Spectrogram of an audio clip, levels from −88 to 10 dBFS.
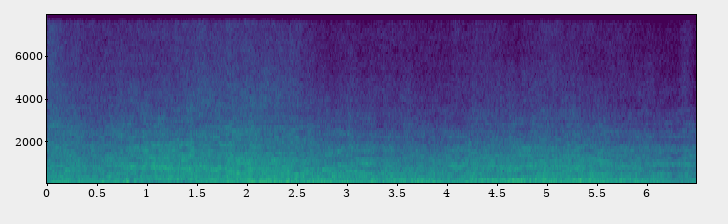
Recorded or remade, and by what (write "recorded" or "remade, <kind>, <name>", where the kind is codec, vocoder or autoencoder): remade, codec, SNAC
